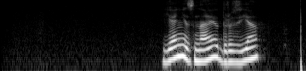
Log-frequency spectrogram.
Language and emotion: Russian, neutral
